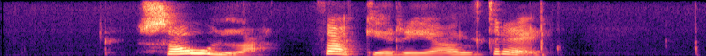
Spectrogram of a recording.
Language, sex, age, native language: Icelandic, female, 10, Icelandic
